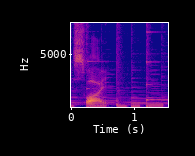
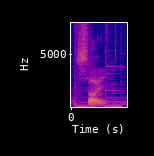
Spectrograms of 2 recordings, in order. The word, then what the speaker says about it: xoài: La mangue s'appelle soai. Toutefois, avec l'accent du sud, on prononce sai, ce qui signifie utiliser.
